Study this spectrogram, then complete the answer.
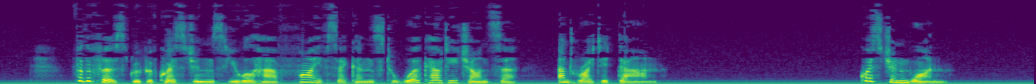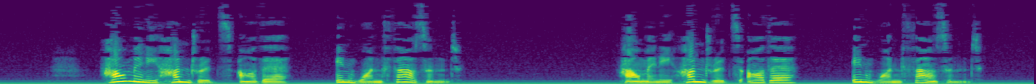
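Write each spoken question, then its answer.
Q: How many hundreds are there in 1,000?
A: 10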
